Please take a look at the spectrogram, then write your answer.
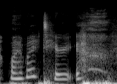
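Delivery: high, tearful voice breaking into laughter; tearing up. Real, not acted. Vlogger surprised by their own tears, tearful and half laughing. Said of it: "I don't know why I'm crying".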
